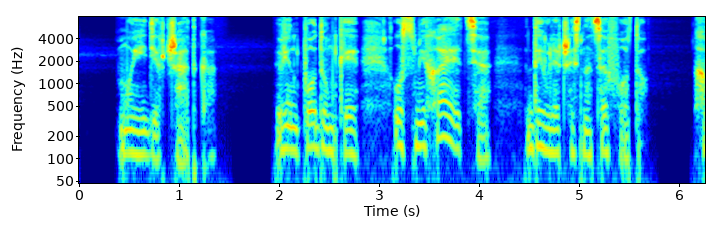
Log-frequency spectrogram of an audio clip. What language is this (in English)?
Ukrainian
